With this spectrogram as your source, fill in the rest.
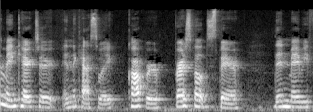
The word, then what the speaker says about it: Cowper: uh literally literary analysis William cowers is how you say his name copper copper I always say Coop power okay just William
